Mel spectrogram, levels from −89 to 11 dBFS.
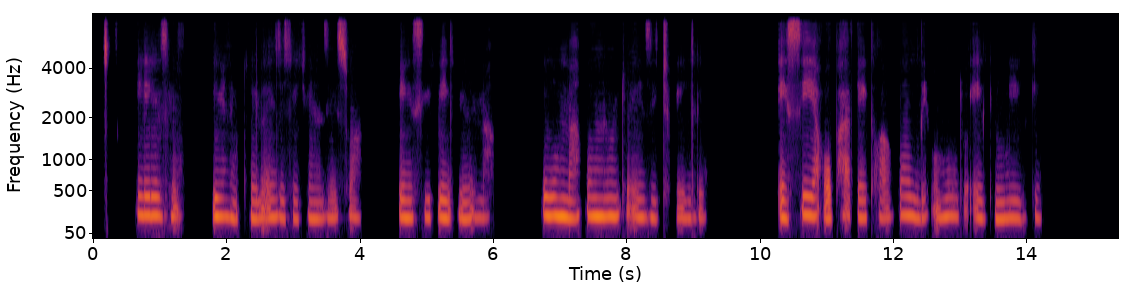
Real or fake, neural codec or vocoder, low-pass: fake; codec, 16 kHz, 0.7 kbps, FocalCodec; 7.2 kHz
